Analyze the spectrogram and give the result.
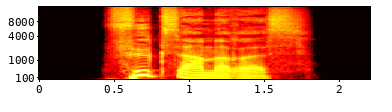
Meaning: strong/mixed nominative/accusative neuter singular comparative degree of fügsam
- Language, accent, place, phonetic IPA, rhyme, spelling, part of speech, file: German, Germany, Berlin, [ˈfyːkzaːməʁəs], -yːkzaːməʁəs, fügsameres, adjective, De-fügsameres.ogg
